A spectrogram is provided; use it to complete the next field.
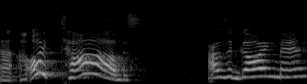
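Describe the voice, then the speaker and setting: A woman speaks in an animated tone with a slight non-native accent. Her pitch swings very widely, and vocal fry shows up in her voice. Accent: slight foreign. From Israel, born in Crimea. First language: Russian. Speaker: programming YouTuber. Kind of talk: live stream tutorial. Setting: live stream.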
